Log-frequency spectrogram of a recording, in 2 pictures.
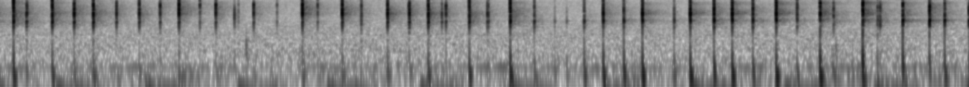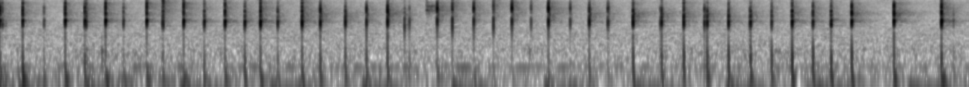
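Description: Long nails tap rapidly and steadily on a small hollow plastic tube filled with red glitter, held upright. Each tap is a short, dry, bright click that dies away at once, over a faint low hum.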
